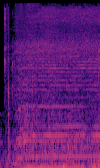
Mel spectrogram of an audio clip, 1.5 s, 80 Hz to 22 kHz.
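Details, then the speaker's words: RB30 turbo swapped into a VN Commodore, with first wiring and the key turned on: a click, then a steady low electric buzz with a faint even whine as the fuel pumps prime. The fuel pressure regulator still needs adjusting. Normal fuel pump priming. "So yes, fuel pumps work, ECU has power. Well, I haven't checked that the ECU has power, but obviously it has power because the fuel pumps work."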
